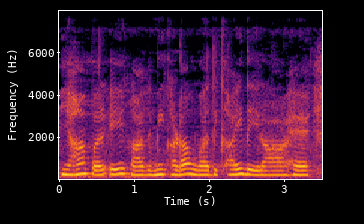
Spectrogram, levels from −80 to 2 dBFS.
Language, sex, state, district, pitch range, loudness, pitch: Hindi, female, Uttar Pradesh, Shamli, 210-235 Hz, -13 LUFS, 220 Hz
